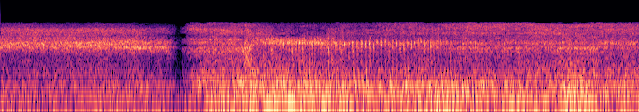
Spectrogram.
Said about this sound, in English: And the hot water is coming pouring down in there, and I get the soap, you know. And I stick my hands into the water.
